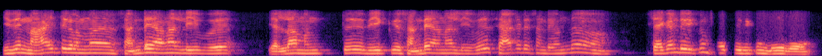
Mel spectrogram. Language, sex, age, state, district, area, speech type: Tamil, male, 18-30, Tamil Nadu, Madurai, urban, conversation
